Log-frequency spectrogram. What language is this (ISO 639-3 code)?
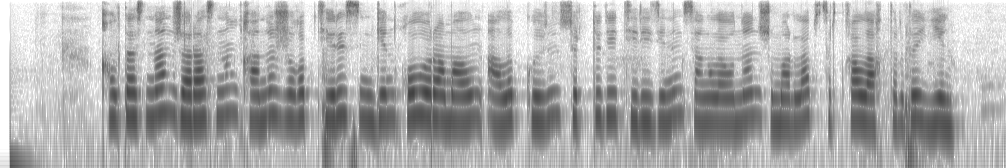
kaz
